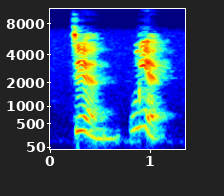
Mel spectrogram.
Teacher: di bagian suku kata pertama nada keempatnya tidak perlu dibaca dengan penuh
